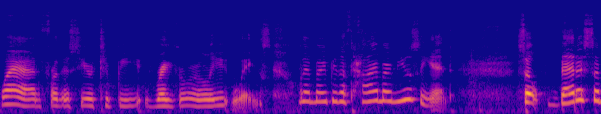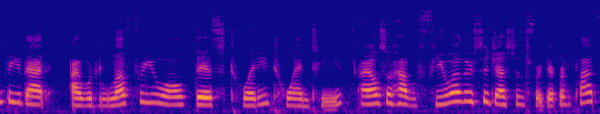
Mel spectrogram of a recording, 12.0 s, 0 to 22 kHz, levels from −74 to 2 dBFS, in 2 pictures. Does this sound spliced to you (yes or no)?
yes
